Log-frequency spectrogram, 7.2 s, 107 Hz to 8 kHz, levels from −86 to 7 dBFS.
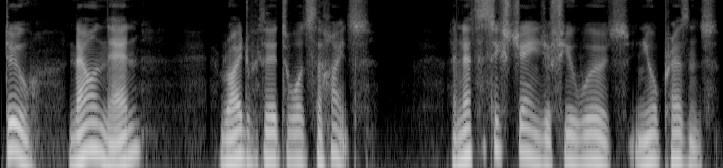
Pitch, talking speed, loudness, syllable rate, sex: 125 Hz, 165 wpm, -21 LUFS, 4.8 syllables/s, male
